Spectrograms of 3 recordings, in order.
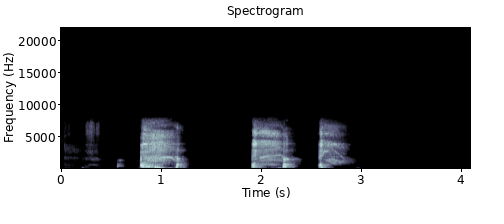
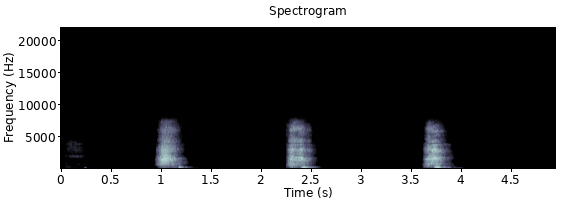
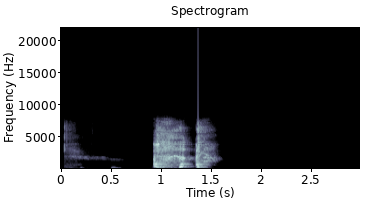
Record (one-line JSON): {"three_cough_length": "4.1 s", "three_cough_amplitude": 31090, "three_cough_signal_mean_std_ratio": 0.38, "exhalation_length": "4.9 s", "exhalation_amplitude": 26979, "exhalation_signal_mean_std_ratio": 0.27, "cough_length": "3.0 s", "cough_amplitude": 31441, "cough_signal_mean_std_ratio": 0.32, "survey_phase": "beta (2021-08-13 to 2022-03-07)", "age": "65+", "gender": "Female", "wearing_mask": "No", "symptom_none": true, "symptom_onset": "12 days", "smoker_status": "Ex-smoker", "respiratory_condition_asthma": false, "respiratory_condition_other": false, "recruitment_source": "REACT", "submission_delay": "2 days", "covid_test_result": "Negative", "covid_test_method": "RT-qPCR"}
